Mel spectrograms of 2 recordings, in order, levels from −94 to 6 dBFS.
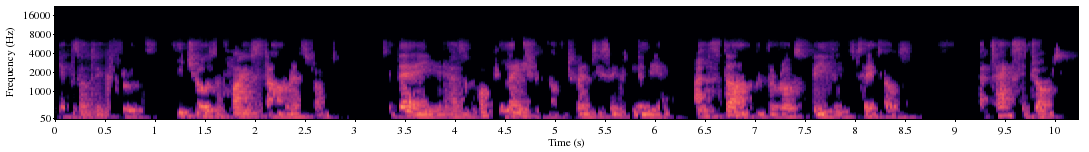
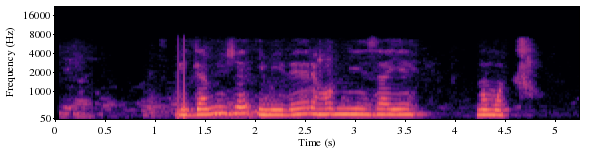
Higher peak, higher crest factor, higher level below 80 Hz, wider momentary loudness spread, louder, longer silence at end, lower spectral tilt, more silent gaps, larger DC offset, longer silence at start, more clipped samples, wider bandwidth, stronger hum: about the same, -10 dBFS vs -12 dBFS; first, 22 dB vs 14 dB; first, -54 dBFS vs -60 dBFS; about the same, 13 LU vs 13 LU; second, -31 LUFS vs -25 LUFS; second, 0.15 s vs 0.5 s; second, -6.5 dB/octave vs -8.5 dB/octave; first, 1.01-1.16 s, 2.86-3.26 s, 6.30-6.37 s, 8.65-8.81 s, 8.96-9.22 s vs none; neither; about the same, 0.05 s vs 0.05 s; neither; about the same, 7 kHz vs 7 kHz; neither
